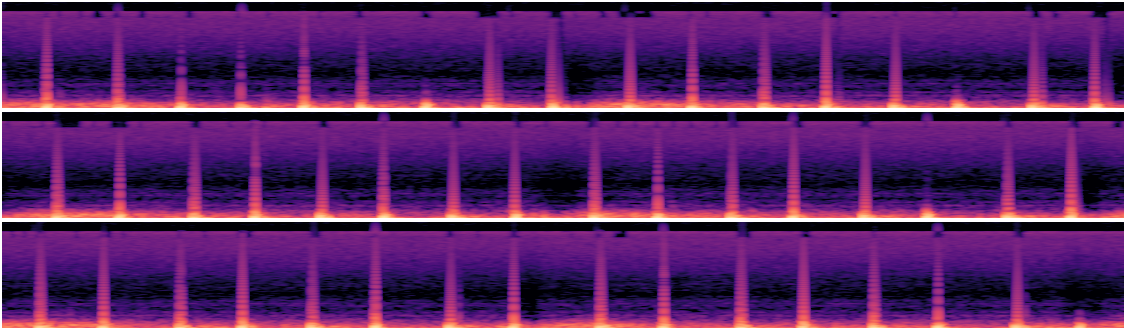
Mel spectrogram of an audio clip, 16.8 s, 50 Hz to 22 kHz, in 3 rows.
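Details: Steady, regular deep lub-dub thumps, about 75 beats a minute, over a low hum, in an ASMR heartbeat recording meant to be soothing; normal heartbeat.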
